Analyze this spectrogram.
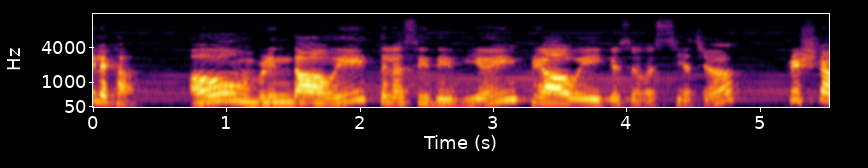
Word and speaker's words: ওম: হয়ে যায় আমাদের এই ওম উচ্চারণের নিয়ম হলো মুখটা একদম বড় থেকে ছোট হবে অর্থাৎ মুখটা একদম হা হয়ে থাকবে তা যেহেতু আমাদেরকে মুখটা একদম বড় করতে হবে সেহেতু মুখটা বড় করলে আসলে আ উচ্চারণটা আসে সেজন্য আমরা আ দিয়ে আরম্ভ করব ওম ঔম এভাবে তাহলে ওম বৃন্দা বৃন্দাবই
